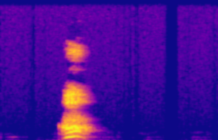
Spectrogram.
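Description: A woman's short, breathy vocal exclamation, like a sighed or gasped "oh", about half a second in, its pitch rising then falling.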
